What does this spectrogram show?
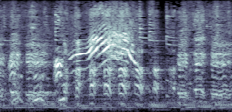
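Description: A cat yowls loudly, a drawn-out wavering caterwaul that rises and falls, with shorter meows on either side filling the whole few seconds.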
